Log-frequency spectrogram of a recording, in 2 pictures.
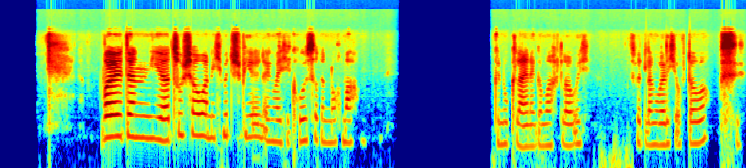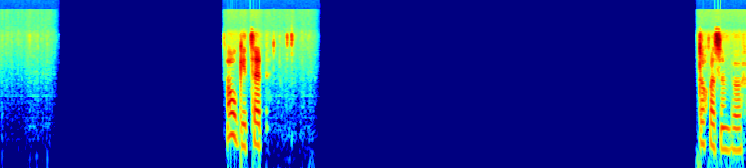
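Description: A young woman talks calmly into a close microphone, pausing now and then.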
